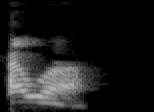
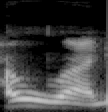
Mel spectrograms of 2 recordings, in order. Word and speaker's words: Hawwa: So Nabi Adam and Hazrat Hawa, we say Nabi Adam alayhi salam, Sayyidah Hawa, is Hawa, H-A-W-W-A, not Hawa, it is Hawa, learn pronunciation properly.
